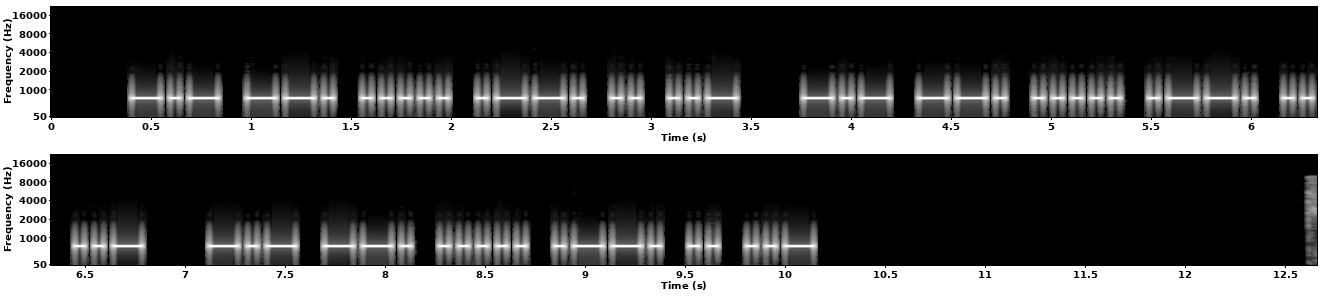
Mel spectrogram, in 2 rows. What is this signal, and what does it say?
Morse code, heard as a keyed tone, about 25 wpm, 700 Hz. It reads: KG5PIU KG5PIU KG5PIU
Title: USA Call Signs Repeated 3x 25wpm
